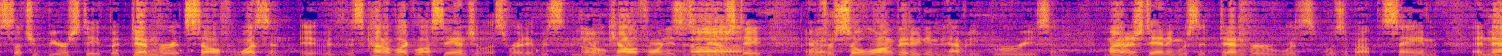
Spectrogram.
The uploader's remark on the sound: live Session from The Hop Grenade in Fort Collins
